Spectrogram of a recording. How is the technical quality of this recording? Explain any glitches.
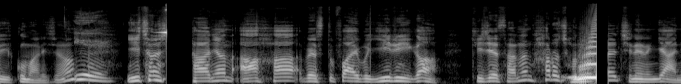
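The recording is marred by two kinds of fault, each occurring twice.

At 0.89 s and 3.70 s a single sharp pop cuts through the speech, the second noticeably harder, peaking at roughly 10 dB above the signal. The speech continues underneath. This is a loud pop, most likely a voltage spike from a plug, switch, static or driver glitch.

From 1.55 to 1.92 s a high squeal at around 4 kHz swells over 114 ms to a clipped blast, then the audio drops out for 260 ms. From 5.61 to 6.08 s the same thing happens with a low tone near 300 Hz, which builds more slowly over 352 ms and is followed by 120 ms of silence. Both are an unstable filter: a recursive filter with bad coefficients feeds its output back until it overflows, then goes silent until it resets.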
